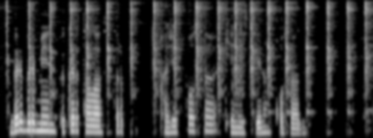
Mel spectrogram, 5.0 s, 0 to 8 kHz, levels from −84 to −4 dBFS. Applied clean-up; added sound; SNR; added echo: classical method spectral subtraction.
